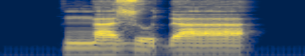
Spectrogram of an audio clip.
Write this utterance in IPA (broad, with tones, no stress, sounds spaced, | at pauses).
ŋ a˦ z ʊ˨ ɗ a˦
